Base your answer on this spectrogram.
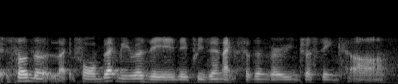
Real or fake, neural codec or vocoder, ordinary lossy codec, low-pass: fake; codec, 16 kHz in and 24 kHz out, 2.2 kbps, FireRedTTS-2 codec; none; 3.6 kHz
